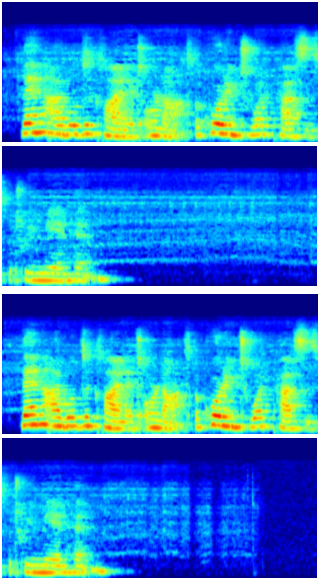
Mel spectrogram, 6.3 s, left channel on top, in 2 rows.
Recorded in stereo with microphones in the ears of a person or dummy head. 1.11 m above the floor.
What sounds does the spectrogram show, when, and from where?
0.2 s a woman speaking: 60° right (ahead or behind), 0.5 m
